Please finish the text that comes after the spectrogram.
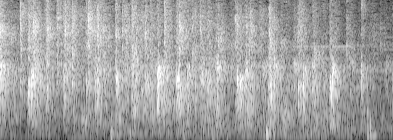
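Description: Steady applause from an audience, a dense wash of many hands clapping with a few sharper individual claps standing out, holding at an even level throughout with no voices.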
